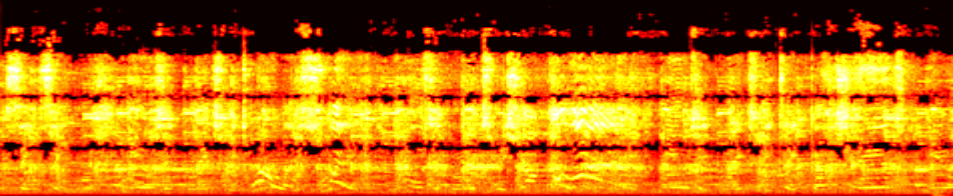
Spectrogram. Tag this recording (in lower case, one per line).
music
